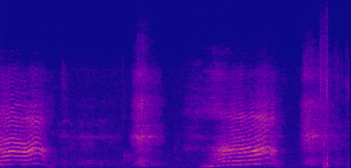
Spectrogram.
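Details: Snoring ground squirrel likened to a siren, giving two long harmonic wailing tones that swell and bend in pitch, each followed by a short breathy rasp.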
